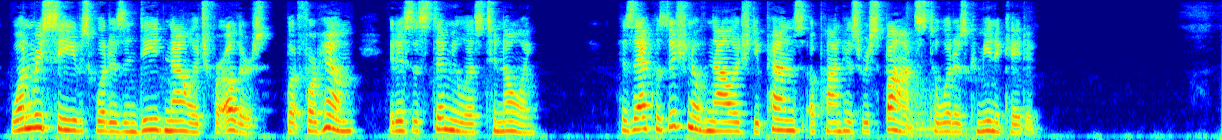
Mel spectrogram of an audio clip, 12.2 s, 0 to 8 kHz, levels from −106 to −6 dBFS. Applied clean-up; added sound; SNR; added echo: none; Thump, thud; 18 dB; none.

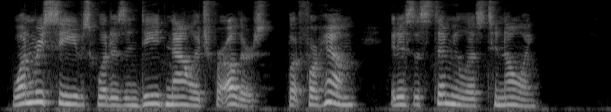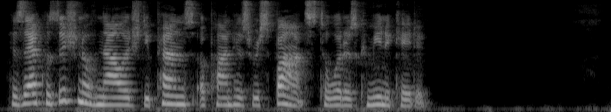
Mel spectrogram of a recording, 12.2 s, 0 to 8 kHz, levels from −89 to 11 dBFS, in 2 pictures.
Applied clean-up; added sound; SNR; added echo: none; none; none; none.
